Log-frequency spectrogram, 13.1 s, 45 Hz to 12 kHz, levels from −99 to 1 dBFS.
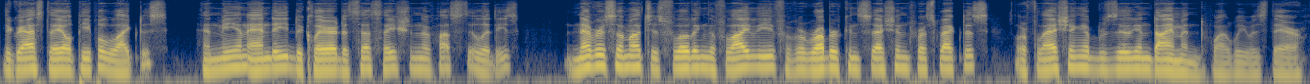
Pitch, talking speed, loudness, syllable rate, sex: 125 Hz, 165 wpm, -20 LUFS, 5.2 syllables/s, male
